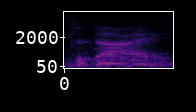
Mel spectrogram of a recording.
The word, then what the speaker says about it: today: The word today is really pronounced to die because it's supposed to rhyme with spy.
